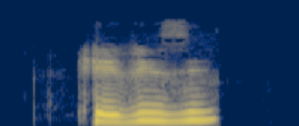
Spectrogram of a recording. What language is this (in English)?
Gen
